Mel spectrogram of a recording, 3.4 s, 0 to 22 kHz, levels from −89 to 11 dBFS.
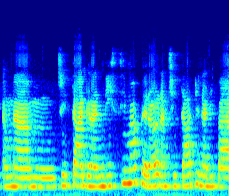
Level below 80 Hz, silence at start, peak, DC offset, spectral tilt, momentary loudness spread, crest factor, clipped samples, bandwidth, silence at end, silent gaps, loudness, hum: -54 dBFS; 0 s; -4 dBFS; under 0.1%; -7 dB/octave; 7 LU; 14 dB; under 0.1%; 7.6 kHz; 0 s; none; -19 LUFS; none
